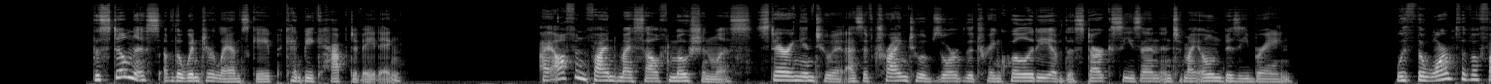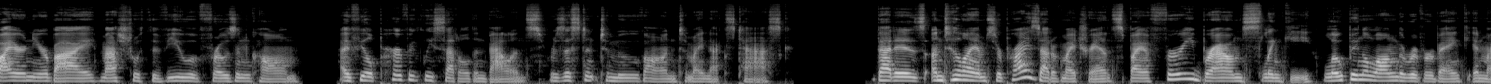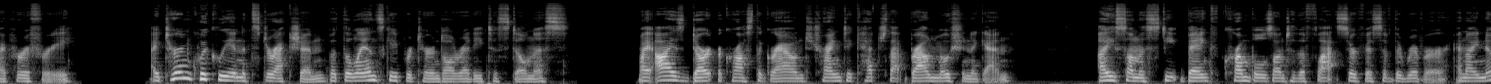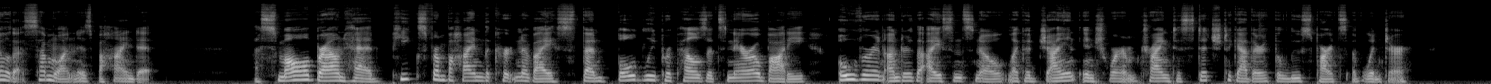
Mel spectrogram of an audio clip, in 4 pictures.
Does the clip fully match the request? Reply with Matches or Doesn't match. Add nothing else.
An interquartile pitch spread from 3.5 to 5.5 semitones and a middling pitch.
Matches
